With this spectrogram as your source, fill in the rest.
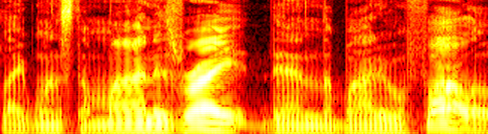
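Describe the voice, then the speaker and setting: A man with an American accent has an ordinary speaking voice, fairly low in pitch with ordinary pitch variation, at a moderate pace. The recording is very clean with a silent background and a dry, close sound with no echo. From US Northeast (New Jersey). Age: 40s. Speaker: personal trainer and bodybuilder. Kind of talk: casual interview.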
